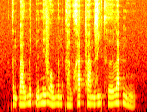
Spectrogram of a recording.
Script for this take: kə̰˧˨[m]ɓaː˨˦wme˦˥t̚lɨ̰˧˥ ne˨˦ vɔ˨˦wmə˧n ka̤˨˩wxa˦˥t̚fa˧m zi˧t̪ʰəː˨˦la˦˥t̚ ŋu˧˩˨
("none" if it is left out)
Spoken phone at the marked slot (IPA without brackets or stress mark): n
